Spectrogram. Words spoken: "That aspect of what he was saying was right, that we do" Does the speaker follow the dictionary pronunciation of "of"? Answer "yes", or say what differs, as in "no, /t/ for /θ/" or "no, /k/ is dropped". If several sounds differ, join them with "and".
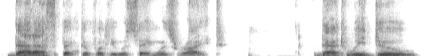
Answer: yes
